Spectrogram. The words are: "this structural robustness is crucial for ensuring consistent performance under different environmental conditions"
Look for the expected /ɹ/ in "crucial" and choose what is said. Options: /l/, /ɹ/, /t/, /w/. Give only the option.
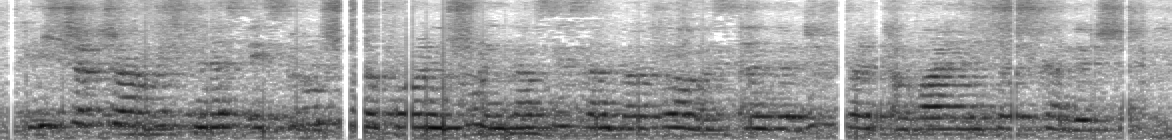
/l/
